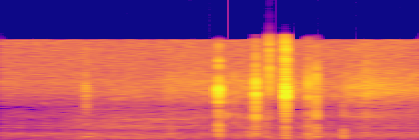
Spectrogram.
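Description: Faint crackle of a clear plastic bag and a plastic model-kit part being handled, with a quick run of light clicks from about a second in.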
